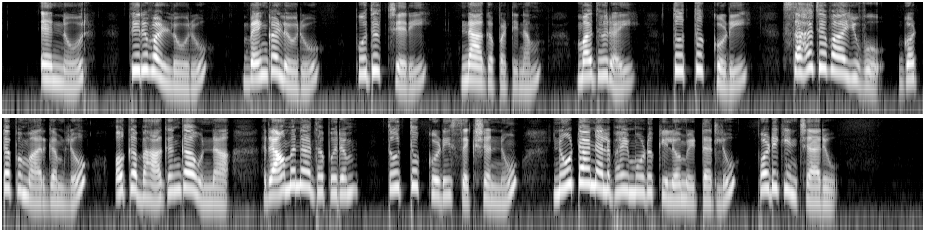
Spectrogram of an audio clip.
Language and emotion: Telugu, neutral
